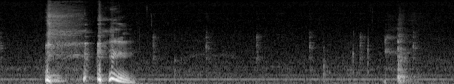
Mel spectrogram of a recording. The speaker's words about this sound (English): Also cough into the microphone a lot.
